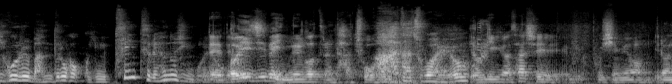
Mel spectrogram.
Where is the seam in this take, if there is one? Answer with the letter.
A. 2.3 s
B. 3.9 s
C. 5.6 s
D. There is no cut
A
